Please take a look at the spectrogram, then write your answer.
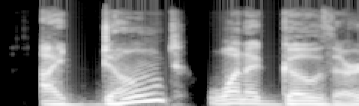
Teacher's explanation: the smaller words like I, to there are said more softly or quickly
